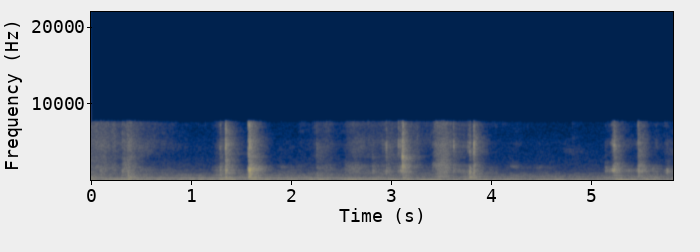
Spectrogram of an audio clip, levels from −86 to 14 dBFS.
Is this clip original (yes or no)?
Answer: yes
